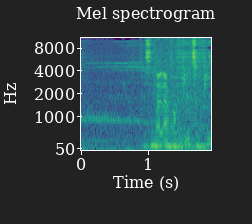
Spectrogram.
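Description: A young man talks casually into a microphone, close by.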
